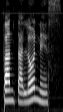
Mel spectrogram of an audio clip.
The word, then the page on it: pantalones: Spanish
